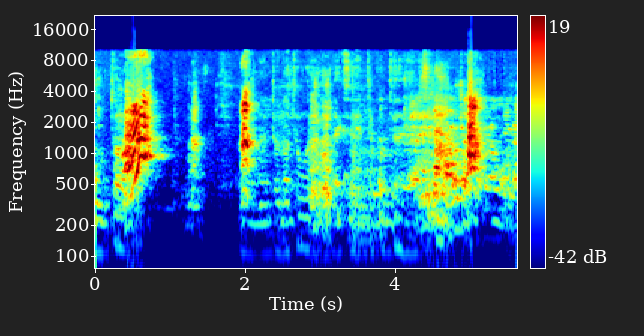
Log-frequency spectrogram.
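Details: A basset hound puppy that doesn't want to fall asleep gives short, rising yelps and whiny barks, with people talking nearby.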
